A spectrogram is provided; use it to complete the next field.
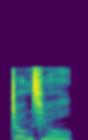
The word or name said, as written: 正经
